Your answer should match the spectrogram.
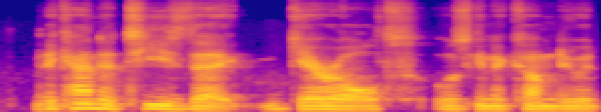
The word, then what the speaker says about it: Geralt: you say it is a I think it's garel Oh Geralt okay I'm gonna mess that up a bunch yeah anyway it was kind of a they kind of teased that Geralt was gonna come to a different game in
